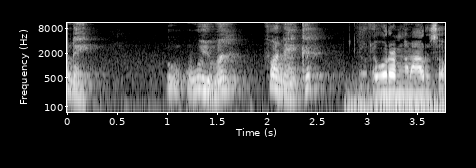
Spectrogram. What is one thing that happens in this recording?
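A woman answers on a phone, close by.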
